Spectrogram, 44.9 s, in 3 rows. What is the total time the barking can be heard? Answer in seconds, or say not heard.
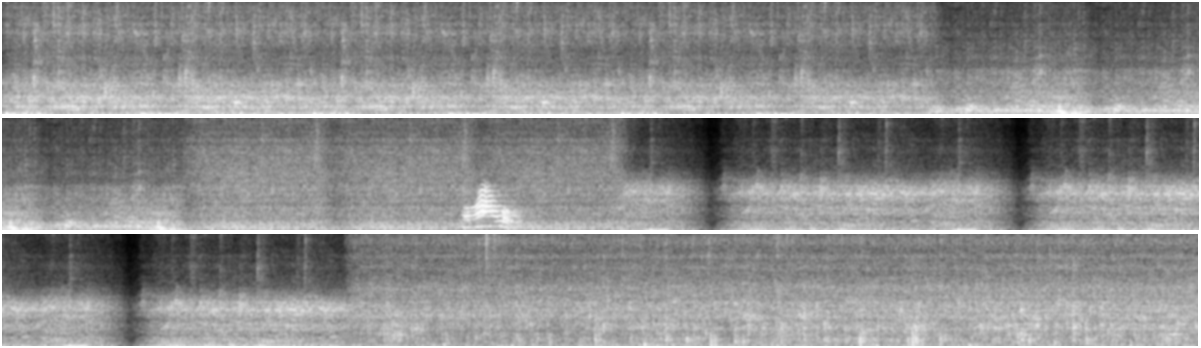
not heard.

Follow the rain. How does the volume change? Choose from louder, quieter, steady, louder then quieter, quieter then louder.
steady.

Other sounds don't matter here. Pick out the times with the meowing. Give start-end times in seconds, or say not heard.
20.7-21.5.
